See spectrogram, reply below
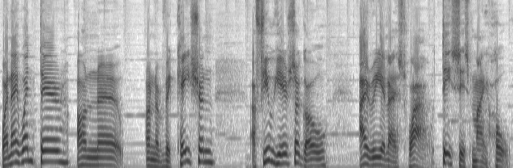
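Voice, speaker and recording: In a casual livestream, a Swedish man reads chat questions aloud and answers them in a grand, pompous weeaboo persona, working in Japanese words. His voice is a bit bright and on the high side, expressive and slow. He often stumbles into restarts with many "uh"s over soft background music.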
